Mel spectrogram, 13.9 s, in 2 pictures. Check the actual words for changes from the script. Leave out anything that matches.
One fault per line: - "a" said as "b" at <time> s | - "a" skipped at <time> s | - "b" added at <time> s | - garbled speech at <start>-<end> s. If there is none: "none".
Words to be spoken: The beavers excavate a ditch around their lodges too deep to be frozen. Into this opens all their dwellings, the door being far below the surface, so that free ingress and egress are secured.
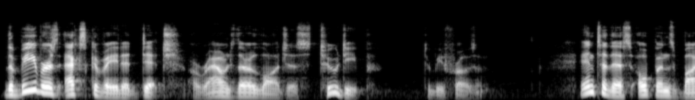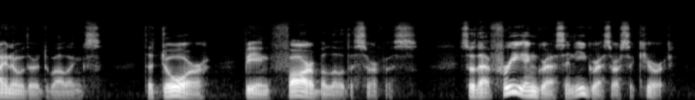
- "all" said as "bino" at 6.8 s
